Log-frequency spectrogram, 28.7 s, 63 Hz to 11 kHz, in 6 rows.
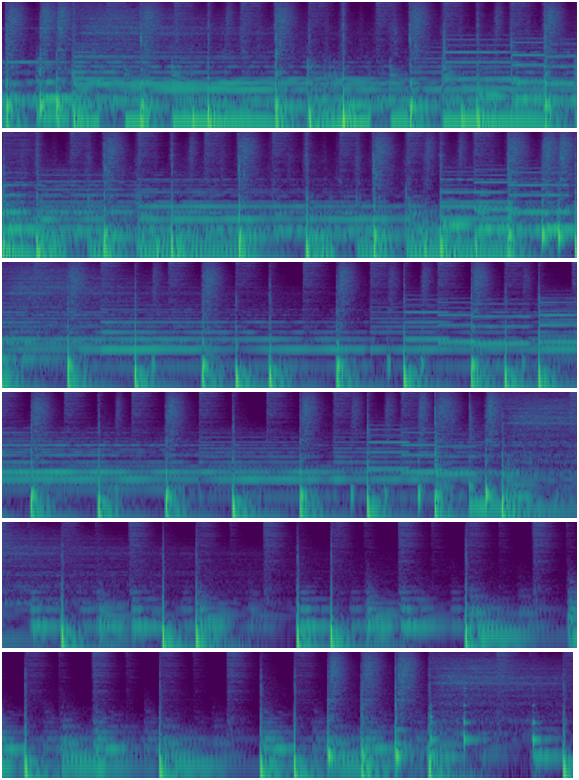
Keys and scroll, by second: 0.0-2.0 typing, 7.9-9.4 typing, 10.6 typing.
